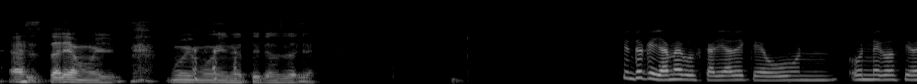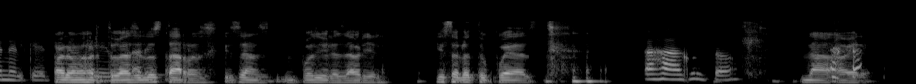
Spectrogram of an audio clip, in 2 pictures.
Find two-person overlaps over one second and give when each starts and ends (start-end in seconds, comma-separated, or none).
9.7-11.0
